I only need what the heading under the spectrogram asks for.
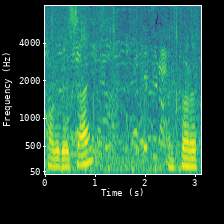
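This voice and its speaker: A man giving casual, unhurried walking commentary as a live vlogger, speaking in short observational phrases outdoors. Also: fairly high pitch. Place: outdoors at a busy beach and streets. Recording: outdoor crowd and street bustle. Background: crowd.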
